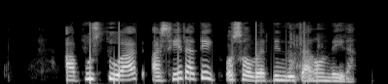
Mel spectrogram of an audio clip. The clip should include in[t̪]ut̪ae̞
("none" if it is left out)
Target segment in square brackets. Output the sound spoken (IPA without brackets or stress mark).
d̪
